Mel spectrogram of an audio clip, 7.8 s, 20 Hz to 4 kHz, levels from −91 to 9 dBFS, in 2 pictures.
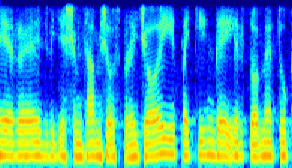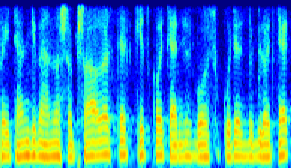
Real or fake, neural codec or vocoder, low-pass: fake; codec, 24 kHz, 6 kbps, HILCodec; 3.6 kHz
